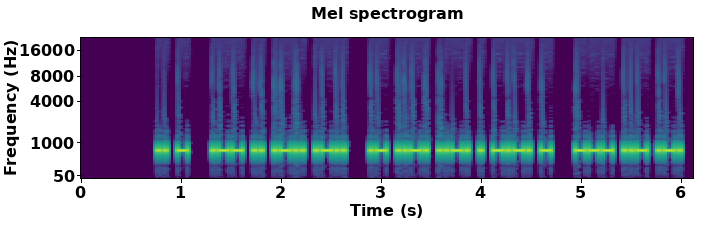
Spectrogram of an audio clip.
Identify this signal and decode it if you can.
Morse code, heard as a keyed tone, about 36 wpm, 700 Hz. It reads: IT WILL AFFECT OUR
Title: Sentences from Top 1000 Words - Review Part 6 - 35wpm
